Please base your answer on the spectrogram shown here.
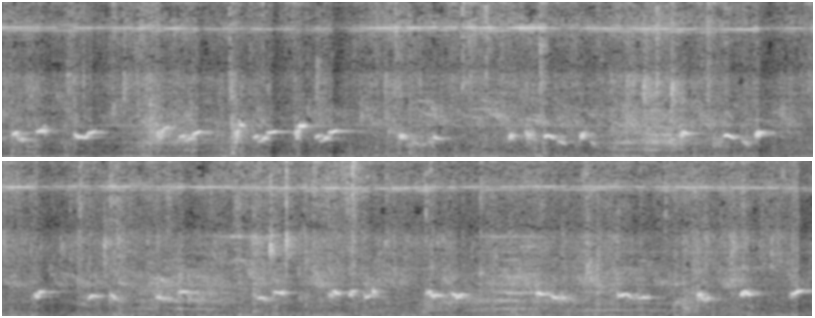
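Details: Female sooty-headed bulbul in a tutor recording, singing nonstop in a rapid chattering style: dense bursts of short, sharp chirps and slurred notes, overlapping and constant throughout, over a steady low rush of water.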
